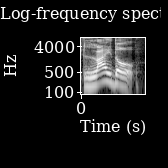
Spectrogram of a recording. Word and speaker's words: Lidl: Et donc, il y avait deux prononciations. Ils ont quasiment fait un point de prête pour dire, OK, la gang, c'est Lidl.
